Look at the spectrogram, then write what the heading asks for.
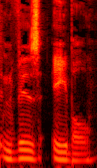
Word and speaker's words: Invisable: forest yes and it's it's pronounced invis able like uh abl e instead of ible yes um released on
